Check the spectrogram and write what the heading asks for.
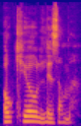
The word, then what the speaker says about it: occhiolism: From Italian occhiolino, little eye, the original name that Galileo gave to the microscope in 1609, pronounced occhiolism.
